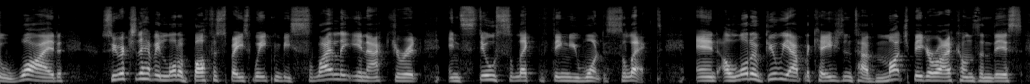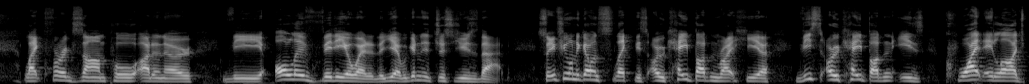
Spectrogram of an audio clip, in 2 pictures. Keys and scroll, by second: 11.6 super+3, 12.1 super+d, 12.3-13.3 typing.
